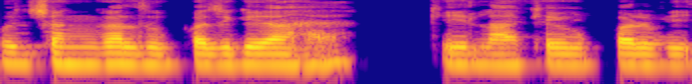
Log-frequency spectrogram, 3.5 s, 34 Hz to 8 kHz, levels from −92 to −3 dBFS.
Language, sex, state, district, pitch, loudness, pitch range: Hindi, male, Bihar, Purnia, 125 Hz, -16 LUFS, 120-125 Hz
